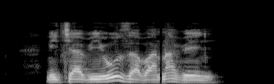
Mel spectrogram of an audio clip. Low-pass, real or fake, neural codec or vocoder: 7.2 kHz; real; none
